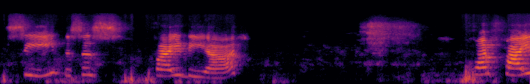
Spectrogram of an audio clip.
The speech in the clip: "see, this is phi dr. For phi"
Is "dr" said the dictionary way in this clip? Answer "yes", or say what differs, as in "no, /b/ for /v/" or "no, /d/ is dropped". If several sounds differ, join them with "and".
no, /k/ is dropped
